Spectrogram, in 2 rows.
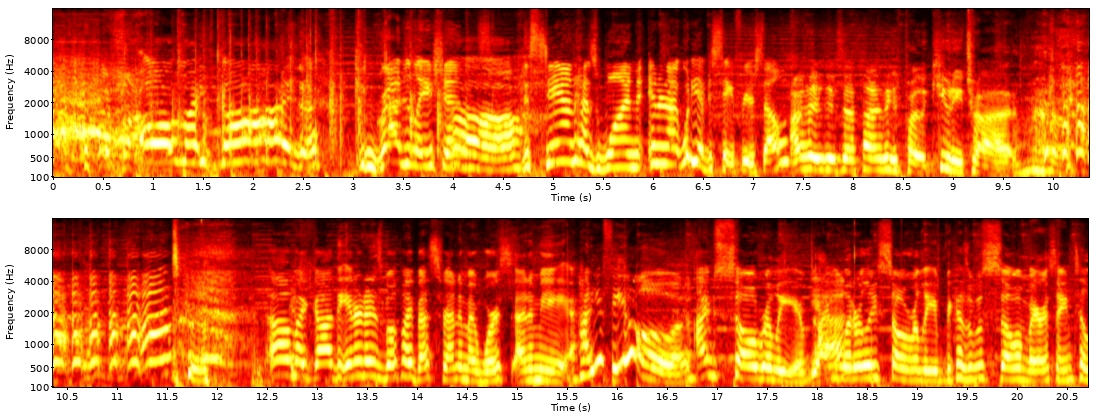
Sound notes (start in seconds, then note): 0.0 group applauds; 9.7 laughs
